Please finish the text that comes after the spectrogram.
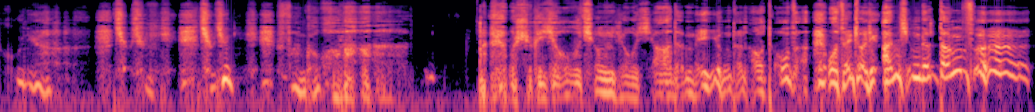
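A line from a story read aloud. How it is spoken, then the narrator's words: Trembling voice. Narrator (Chinese): 孙学普颤声说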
